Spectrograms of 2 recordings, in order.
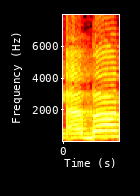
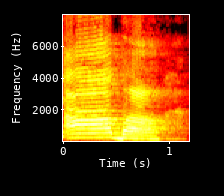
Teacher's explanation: ہم نے الف کو بھی 1 سیکنڈ لمبا کرنا ہے۔ اس کے بعد بال زبر با کو کم سے کم آپ نے 4 سیکنڈ کھینچنا ہے، 4 سیکنڈ لمبا کرنا ہے کیونکہ یہاں پر بڑی مد ہے۔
